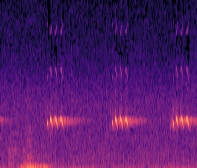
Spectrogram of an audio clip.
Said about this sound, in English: go ahead and hit the crickets real quick. Okay. There we go.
